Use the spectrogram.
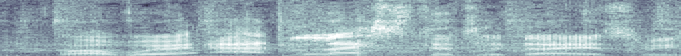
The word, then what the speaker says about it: Leicester: the world try to learn how to pronounce their name. Lysester and Lchester. We got a lot of that, didn't we? But very much Leicester and very much the leaders.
